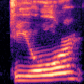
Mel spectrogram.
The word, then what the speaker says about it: Dior: Let's see if I pronounce this right. Dior, D-I-O-R, Dio.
